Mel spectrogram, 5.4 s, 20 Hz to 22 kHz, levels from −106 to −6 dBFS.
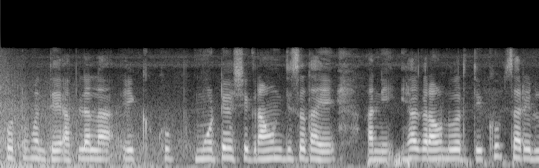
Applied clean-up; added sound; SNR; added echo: none; Explosion; 14 dB; none.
